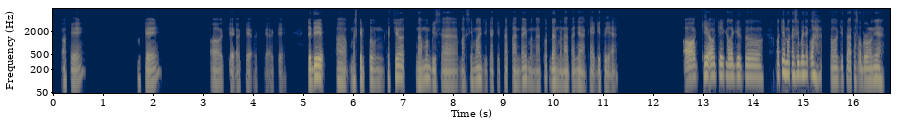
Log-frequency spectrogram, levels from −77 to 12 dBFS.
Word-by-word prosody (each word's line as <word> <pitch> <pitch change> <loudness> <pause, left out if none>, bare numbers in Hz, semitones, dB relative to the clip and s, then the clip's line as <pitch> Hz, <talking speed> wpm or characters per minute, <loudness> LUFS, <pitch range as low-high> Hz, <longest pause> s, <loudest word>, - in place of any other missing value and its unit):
Oke. 100 - -4 1.1
Oke. 100 -2 -2 1.2
Oke 95 -2 -4
oke - - -11 0.2
oke - - -22
oke. - - -13 0.5
Jadi, 100 +5 +8 0.4
eee, 100 -1 0
meskipun 100 -2 -2
kecil 125 +6 +1 0.3
namun 110 +4 0
bisa 90 0 -4 0.4
maksimal 105 +4 -2
jika 90 0 -7
kita 95 +2 -7
pandai 90 +4 -2
mengatur 90 +4 -7
dan 100 0 +2
menatanya 90 0 -2
kayak - - -4
gitu - - -9
ya? - - -6 1.4
Oke 130 +3 +5
oke 135 0 +3
kalau 130 0 +3
gitu. 125 -1 +2 0.3
Oke 145 +4 +2
makasih 145 0 +3
banyaklah 145 -3 +2
kalau 110 0 0
gitu, 115 - -6
atas 105 -1 0
obrolannya. 105 +1 +2
105 Hz, 120 wpm, -25 LUFS, 95-125 Hz, 1.4 s, Jadi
